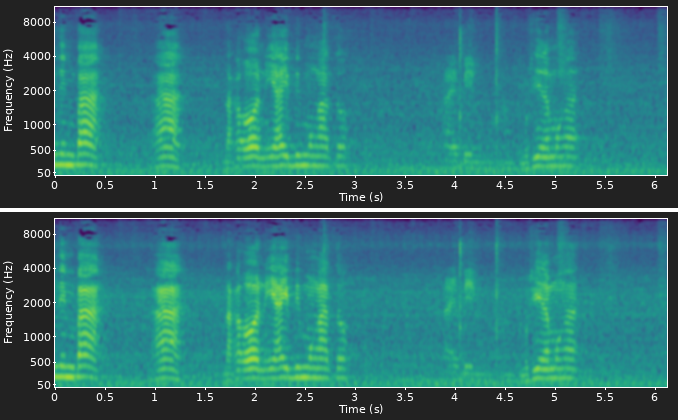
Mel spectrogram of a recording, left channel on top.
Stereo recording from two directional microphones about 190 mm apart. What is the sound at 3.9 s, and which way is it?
Speech, 55° left (ahead or behind).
